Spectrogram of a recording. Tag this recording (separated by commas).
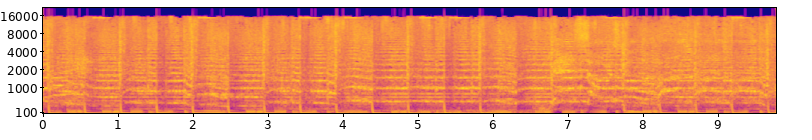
Music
